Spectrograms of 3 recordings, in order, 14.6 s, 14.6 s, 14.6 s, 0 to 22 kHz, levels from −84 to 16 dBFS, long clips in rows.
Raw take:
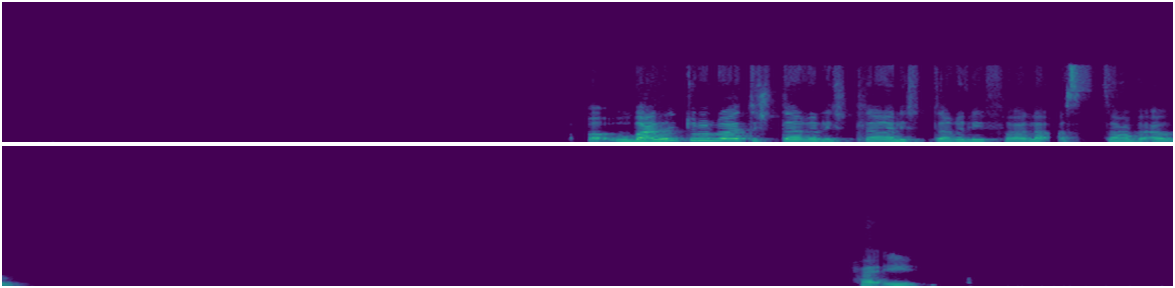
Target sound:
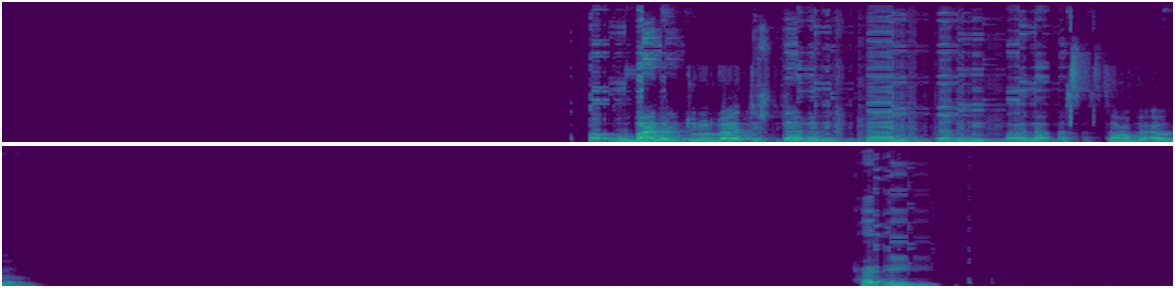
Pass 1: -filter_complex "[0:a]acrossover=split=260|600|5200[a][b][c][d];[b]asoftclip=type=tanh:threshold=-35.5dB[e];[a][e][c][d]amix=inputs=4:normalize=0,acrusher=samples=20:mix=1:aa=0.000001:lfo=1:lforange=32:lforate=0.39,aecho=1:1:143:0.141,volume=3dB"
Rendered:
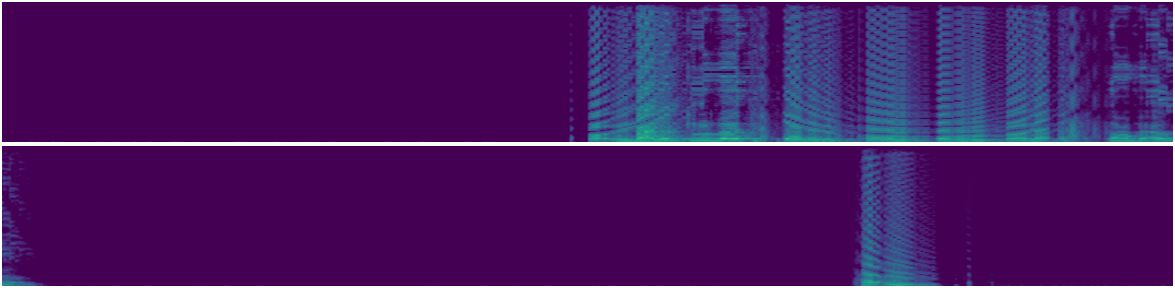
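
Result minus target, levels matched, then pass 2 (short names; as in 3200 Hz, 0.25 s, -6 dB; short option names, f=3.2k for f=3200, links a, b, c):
decimation with a swept rate: distortion +13 dB
-filter_complex "[0:a]acrossover=split=260|600|5200[a][b][c][d];[b]asoftclip=type=tanh:threshold=-35.5dB[e];[a][e][c][d]amix=inputs=4:normalize=0,acrusher=samples=5:mix=1:aa=0.000001:lfo=1:lforange=8:lforate=0.39,aecho=1:1:143:0.141,volume=3dB"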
